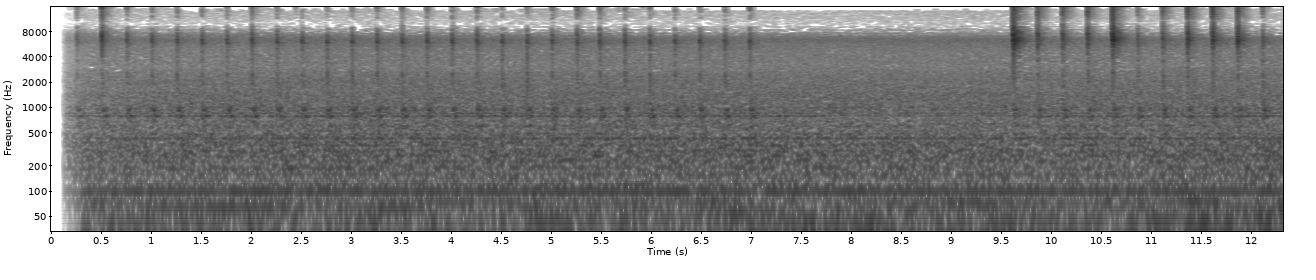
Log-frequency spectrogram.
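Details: Tattoo removal laser firing rapid sharp pulse ticks, about four a second, over a steady fan hum, during a clinic tattoo removal session.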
